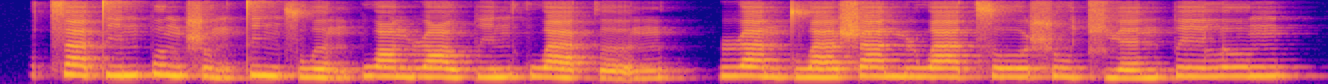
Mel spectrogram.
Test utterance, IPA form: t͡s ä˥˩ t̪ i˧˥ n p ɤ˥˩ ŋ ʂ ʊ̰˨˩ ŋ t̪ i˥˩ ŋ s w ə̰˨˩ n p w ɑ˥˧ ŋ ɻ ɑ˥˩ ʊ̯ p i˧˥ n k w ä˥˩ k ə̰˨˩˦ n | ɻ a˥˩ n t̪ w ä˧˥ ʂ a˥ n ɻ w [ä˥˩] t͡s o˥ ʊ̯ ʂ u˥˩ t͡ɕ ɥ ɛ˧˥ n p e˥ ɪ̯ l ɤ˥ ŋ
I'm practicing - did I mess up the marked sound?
yes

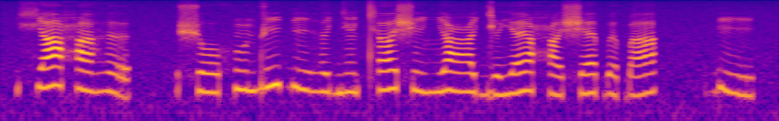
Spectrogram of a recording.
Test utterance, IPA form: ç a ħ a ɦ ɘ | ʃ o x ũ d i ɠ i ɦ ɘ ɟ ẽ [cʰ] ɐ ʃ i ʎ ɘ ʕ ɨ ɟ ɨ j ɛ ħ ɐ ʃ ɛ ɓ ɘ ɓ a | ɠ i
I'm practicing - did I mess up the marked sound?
no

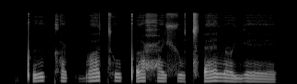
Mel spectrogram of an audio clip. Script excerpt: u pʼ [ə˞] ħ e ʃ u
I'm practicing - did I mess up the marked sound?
yes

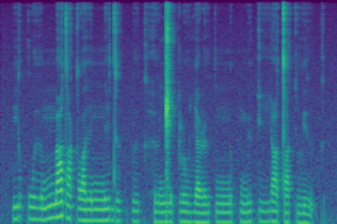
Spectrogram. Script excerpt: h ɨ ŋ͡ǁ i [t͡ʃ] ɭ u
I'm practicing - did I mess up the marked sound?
yes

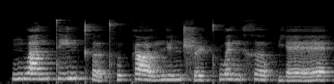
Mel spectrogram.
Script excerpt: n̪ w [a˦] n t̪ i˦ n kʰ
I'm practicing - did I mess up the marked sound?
no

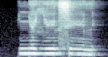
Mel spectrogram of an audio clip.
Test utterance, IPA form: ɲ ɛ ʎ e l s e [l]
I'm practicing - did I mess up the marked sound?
no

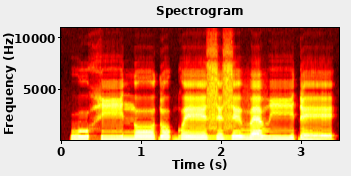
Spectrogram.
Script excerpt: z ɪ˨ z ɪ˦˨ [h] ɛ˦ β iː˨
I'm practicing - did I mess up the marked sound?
yes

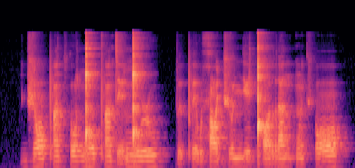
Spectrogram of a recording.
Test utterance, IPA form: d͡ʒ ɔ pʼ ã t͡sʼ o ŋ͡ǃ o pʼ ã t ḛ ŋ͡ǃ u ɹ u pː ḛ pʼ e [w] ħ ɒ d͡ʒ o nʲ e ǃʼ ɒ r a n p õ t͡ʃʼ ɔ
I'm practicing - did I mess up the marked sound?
no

